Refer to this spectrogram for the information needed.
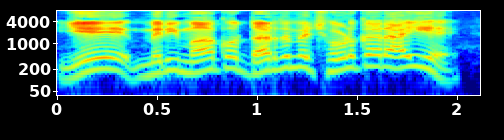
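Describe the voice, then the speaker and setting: Man acting an angry, sharp-voiced husband. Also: mid-range voice, lively intonation, a little fast. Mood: angry, complaining. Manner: sarcastic, scolding. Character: angry, accusing young husband and son-in-law.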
